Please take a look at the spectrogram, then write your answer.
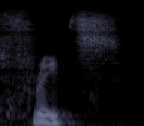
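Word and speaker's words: frites: do you pronounce that Fritz three tests wait French for French fries is what fritters frit so the S is not pronounced and when you have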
